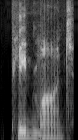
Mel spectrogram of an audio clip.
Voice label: "piedmont", American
